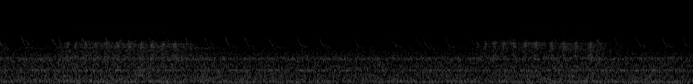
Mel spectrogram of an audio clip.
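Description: A European greenfinch sings twittering trills, with two buzzy bursts and rapid chirps, over a steady background rumble like distant traffic.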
